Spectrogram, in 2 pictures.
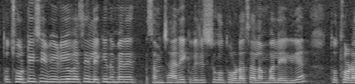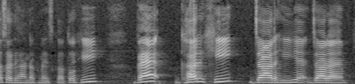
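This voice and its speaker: A woman's voice: medium pitch, fairly quick, a little mellow. A woman teaching a grammar lesson in a patient, informal way, explaining with many everyday examples and checking in often.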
